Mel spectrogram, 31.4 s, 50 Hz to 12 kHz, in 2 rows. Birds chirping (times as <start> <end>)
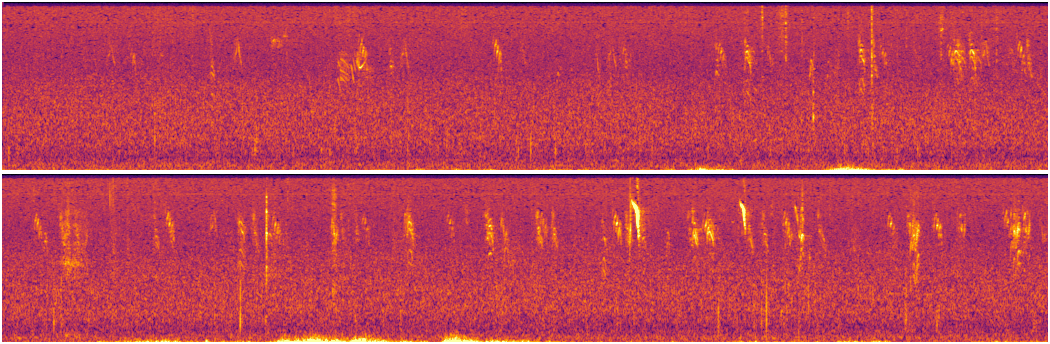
24.7 28.1, 29.0 31.3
